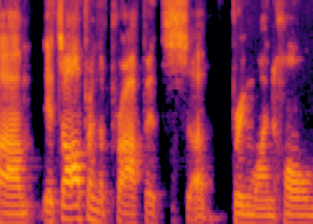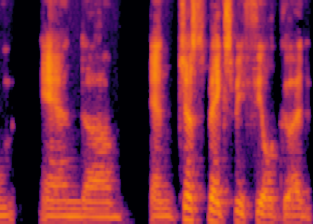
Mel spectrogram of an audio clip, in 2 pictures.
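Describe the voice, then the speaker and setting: A man at a very slow pace with lively intonation. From Michigan Upper Peninsula. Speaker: author. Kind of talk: interview. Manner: halting.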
